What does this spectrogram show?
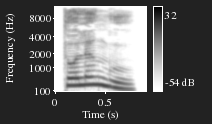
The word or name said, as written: ತೇಲುಂಗ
